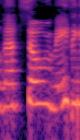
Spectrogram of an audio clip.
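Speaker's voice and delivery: while laughing. A host reacts to someone asking to be on Chops, laughing.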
